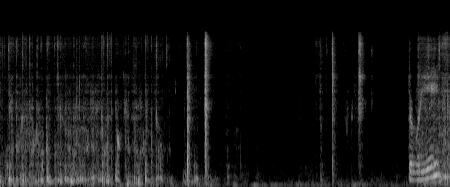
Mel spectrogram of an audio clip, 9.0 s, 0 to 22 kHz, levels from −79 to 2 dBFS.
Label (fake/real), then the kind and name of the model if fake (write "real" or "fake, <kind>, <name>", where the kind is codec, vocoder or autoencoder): fake, codec, SNAC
